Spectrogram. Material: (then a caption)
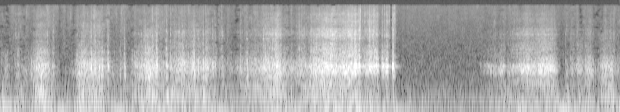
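Foam. A pink silicone pastry brush brushes and scratches across the soft, porous black foam windscreen covering a microphone. Close, scratchy rustling strokes with a mid-range focus run steadily for about four seconds, then cut off abruptly. After a brief quiet gap, another burst of brushing follows.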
